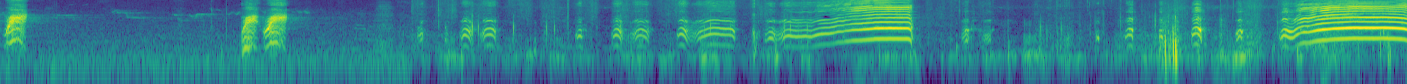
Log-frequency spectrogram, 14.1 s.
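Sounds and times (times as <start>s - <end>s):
young goat bleating: 4.2s - 5.1s, 5.7s - 10.0s, 10.9s - 14.0s.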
